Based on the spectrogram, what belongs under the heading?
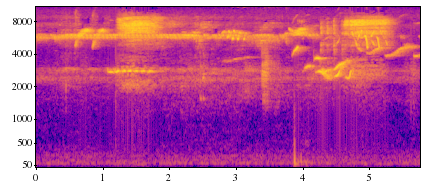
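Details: Sunda robin in energetic chattering song, a recording meant to lure thrushes: high thin whistles and dense twittering bursts, with a steady high insect-like drone underneath throughout.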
